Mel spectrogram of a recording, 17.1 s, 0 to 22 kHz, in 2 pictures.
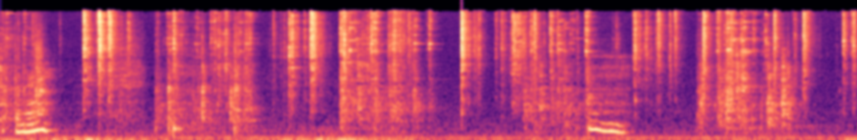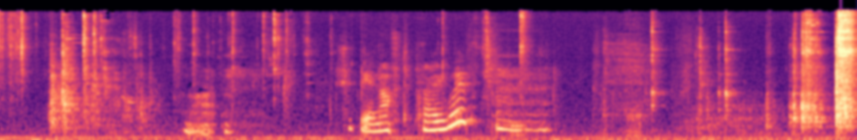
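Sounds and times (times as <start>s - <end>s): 
cutlery clinking, a spoon stuck through a fork: 0.0s - 11.8s, 16.5s - 17.1s
speech: 0.2s - 0.6s, 12.3s - 14.2s.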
